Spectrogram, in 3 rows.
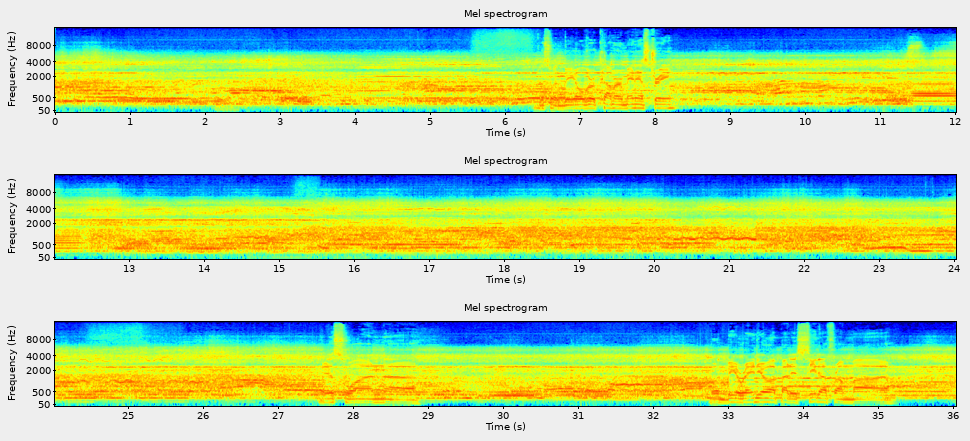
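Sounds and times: music over am radio: 0.0s - 36.0s.

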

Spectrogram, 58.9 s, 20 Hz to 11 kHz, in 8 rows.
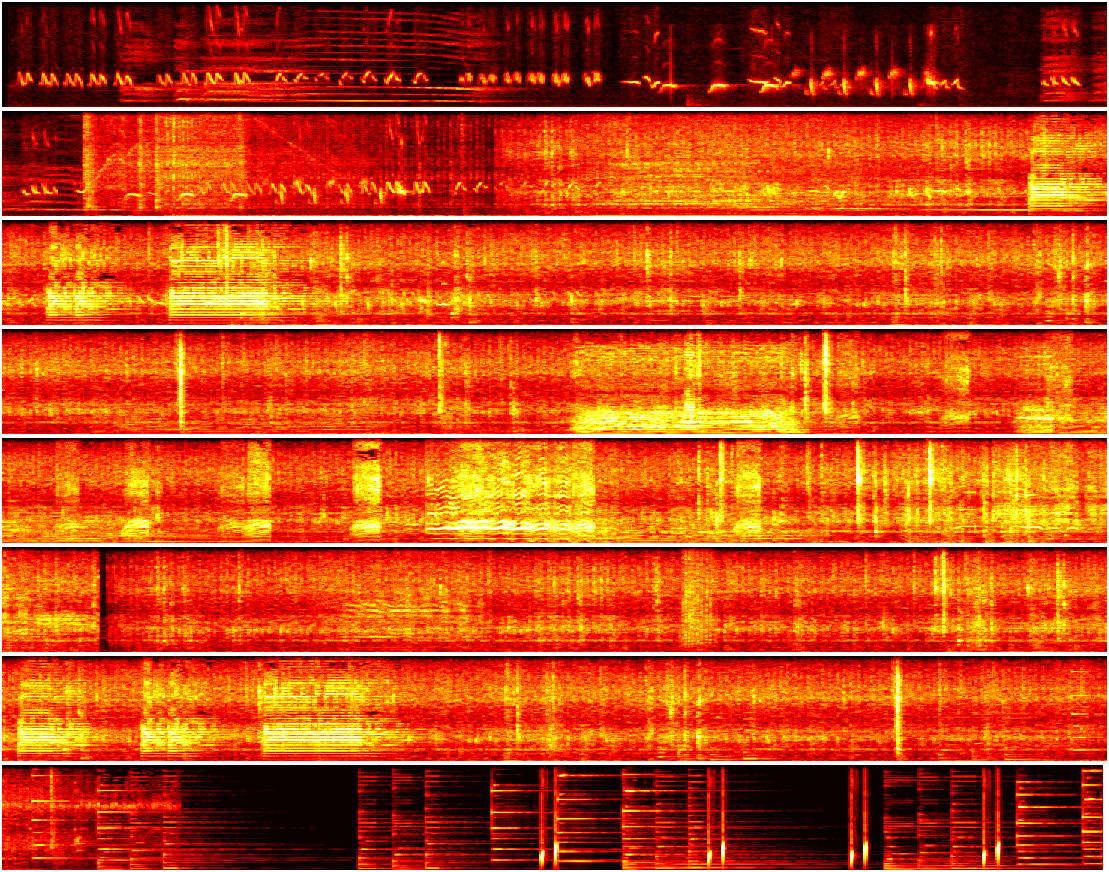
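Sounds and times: cattle mooing: 22.7s - 25.0s, 25.7s - 35.2s.

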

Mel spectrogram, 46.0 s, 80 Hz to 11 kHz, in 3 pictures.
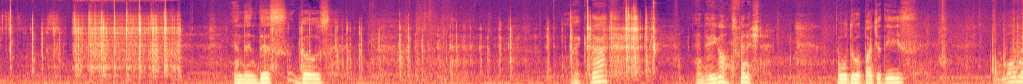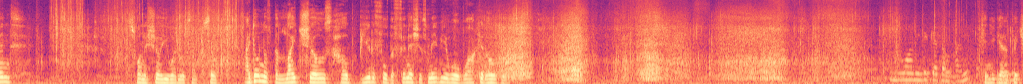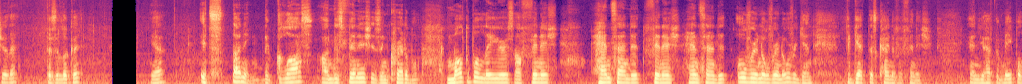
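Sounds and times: speaker scraping across carpet: 22.5s - 29.0s.

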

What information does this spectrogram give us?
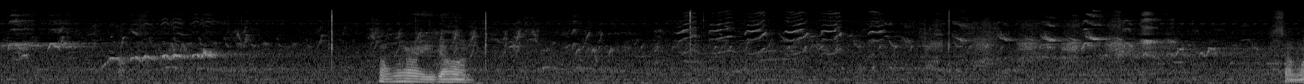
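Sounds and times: birds chirping: 0.0s - 13.0s.

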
